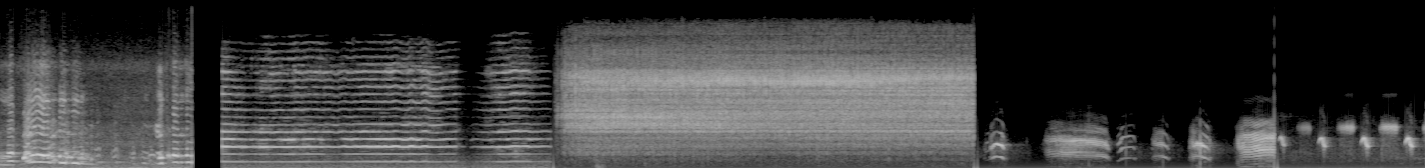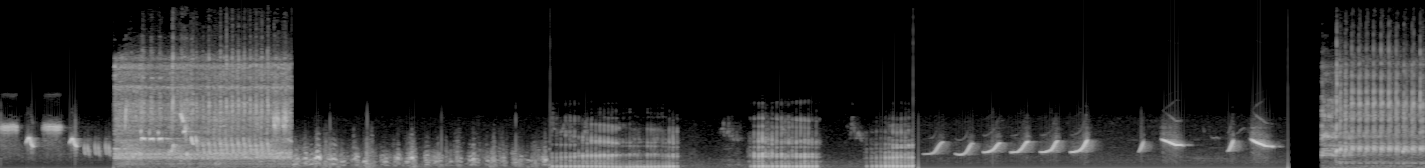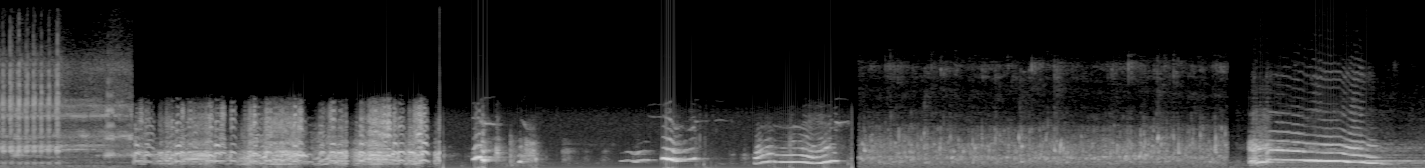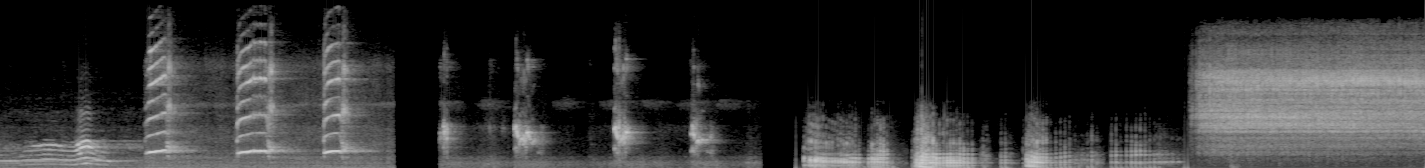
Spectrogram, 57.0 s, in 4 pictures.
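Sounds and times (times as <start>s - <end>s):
animal squawks: 9.9s - 12.8s.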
